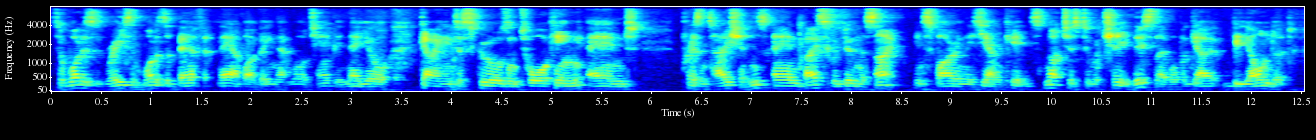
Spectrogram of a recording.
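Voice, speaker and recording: A man's voice: deep voice, fairly even intonation, normal speed, darkish tone. A middle-aged man with an Australian accent talking conversationally as a motivational podcast host, emphatic and fond of rhetorical questions. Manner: emphatic, poses rhetorical questions and answers them. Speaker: podcast host and mindset coach. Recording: echoey room, muffled, noisy background.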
